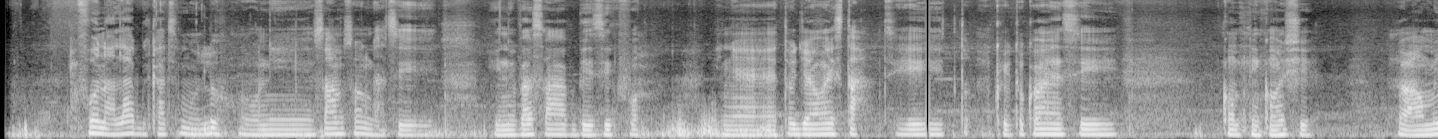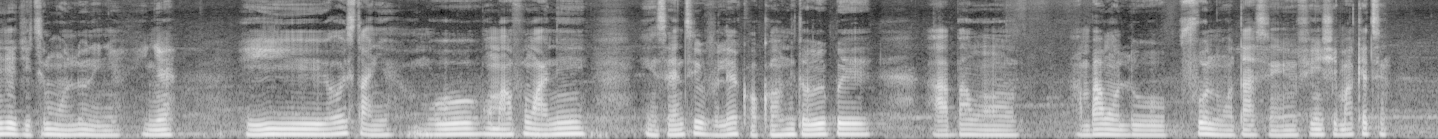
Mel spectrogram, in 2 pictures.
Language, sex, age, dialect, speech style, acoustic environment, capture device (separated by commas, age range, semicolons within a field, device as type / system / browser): Yoruba, male, 35-44, Nigeria - Nigerian Standard, focused, nature, mobile / Linux / Chrome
